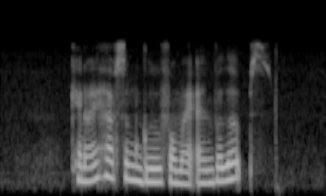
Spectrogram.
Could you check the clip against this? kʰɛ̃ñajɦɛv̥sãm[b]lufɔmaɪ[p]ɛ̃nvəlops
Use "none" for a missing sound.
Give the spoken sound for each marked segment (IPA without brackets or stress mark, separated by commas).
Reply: ɡ, ʔ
